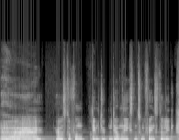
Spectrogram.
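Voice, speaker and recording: Over faint music in the background, a man does a put-on character voice with a fairly high pitch at a moderate pace. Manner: annoyed, irritable.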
